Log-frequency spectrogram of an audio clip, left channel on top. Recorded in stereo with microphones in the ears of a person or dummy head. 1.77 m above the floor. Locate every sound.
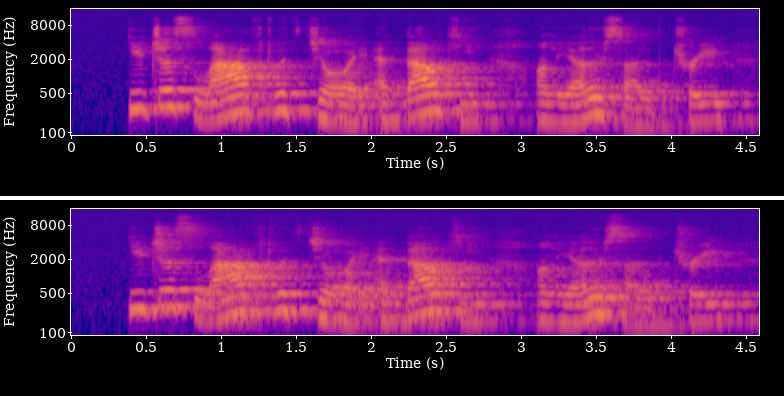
0.4 s a woman speaking: 40° left (ahead or behind), 0.7 m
